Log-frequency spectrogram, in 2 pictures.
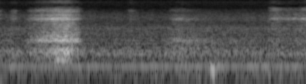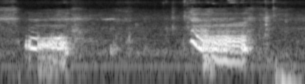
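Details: Two Boxer dogs, Rex and Sammy, indoors in the morning while Rex is picky about breakfast and Sammy wants his food. Two short nasal whimpering whines about a second and a half apart, the second louder and longer, over quiet room hum.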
